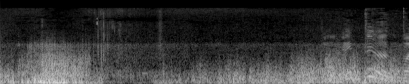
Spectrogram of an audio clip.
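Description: Strong wind buffets the microphone on a boat out at sea in choppy, wavy water, a steady broadband roar with gusts swelling and easing, while a voice speaks intermittently beneath it.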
